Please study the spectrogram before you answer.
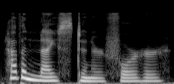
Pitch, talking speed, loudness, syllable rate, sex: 180 Hz, 205 wpm, -16 LUFS, 4.7 syllables/s, female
